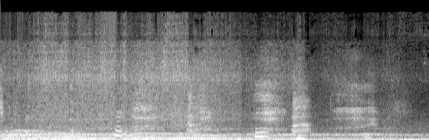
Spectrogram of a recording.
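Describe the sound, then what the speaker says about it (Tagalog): A car speeds past on a road, a passing engine and tire rush that swells and fades over a few seconds amid steady background noise. "Ugwa kayo'y sakyanan nga niagi ni Dapita. Nagpakusog sad siya."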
